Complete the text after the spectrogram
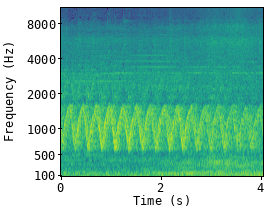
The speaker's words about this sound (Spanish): los camiones y las ambulancias pasando cuando estamos grabando. Nomás chéquense el audio de fondo tipo CSI que tenemos ahora.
